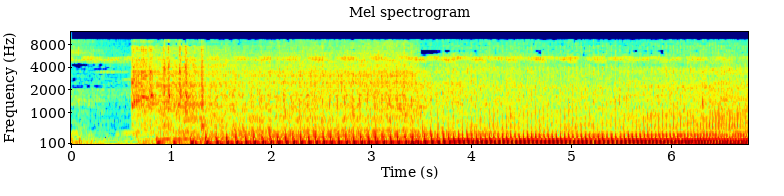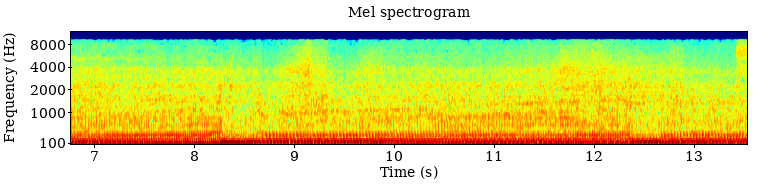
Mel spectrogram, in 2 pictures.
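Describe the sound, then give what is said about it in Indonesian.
A motorbike starts and rides off: the engine catches abruptly, then runs loud and continuous, its droning pitch shifting a few times as it pulls away. “Setelah merasa cukup beristirahat, ku nyalakan motor dan segera lanjutkan perjalananku.”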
